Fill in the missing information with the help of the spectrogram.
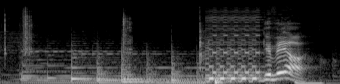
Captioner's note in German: Buzzer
